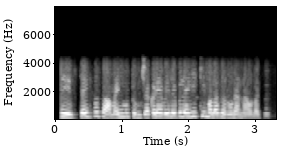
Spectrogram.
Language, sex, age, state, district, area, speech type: Marathi, female, 30-45, Maharashtra, Wardha, urban, conversation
